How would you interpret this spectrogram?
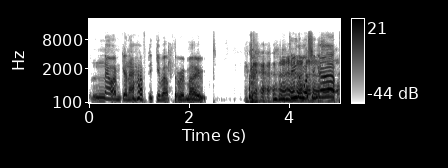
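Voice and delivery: high, loud, slow shock; mock man waking in a woman's body, squealing in horror; mock horrified gasp. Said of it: "You'd be like".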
